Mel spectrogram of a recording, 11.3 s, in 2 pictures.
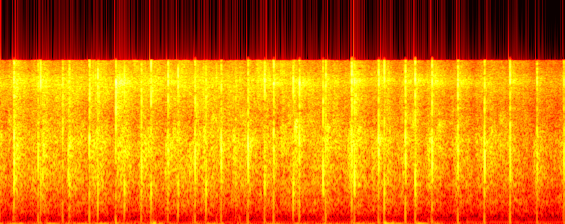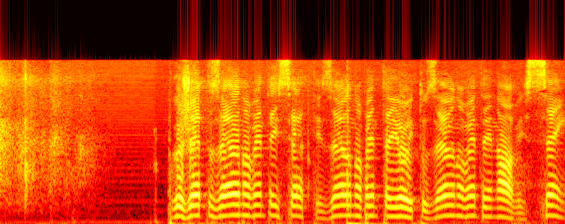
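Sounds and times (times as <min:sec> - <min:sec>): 
group clapping hands: 0:00.0 - 0:06.6
speech: 0:07.4 - 0:11.3.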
